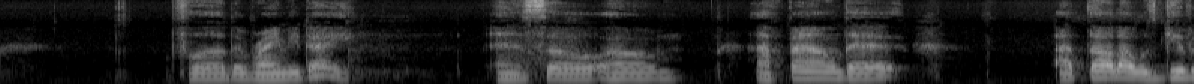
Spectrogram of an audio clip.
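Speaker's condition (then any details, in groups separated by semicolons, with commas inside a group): No condition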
